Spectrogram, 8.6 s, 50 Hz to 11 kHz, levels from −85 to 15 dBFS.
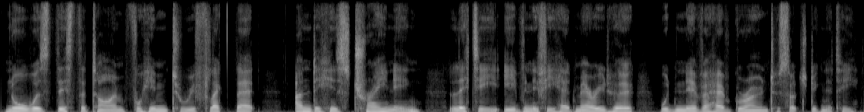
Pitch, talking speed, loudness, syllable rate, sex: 150 Hz, 190 wpm, -20 LUFS, 4.7 syllables/s, female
